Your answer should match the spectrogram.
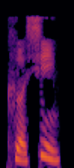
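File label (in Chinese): "可信", Mandarin Chinese; chinese-flashcards; hsk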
